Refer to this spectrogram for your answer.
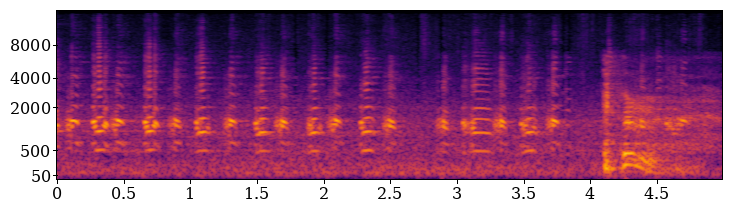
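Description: A goose honks over and over in a quick, steady run of loud, nasal calls, finishing with one longer, harsher honk.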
